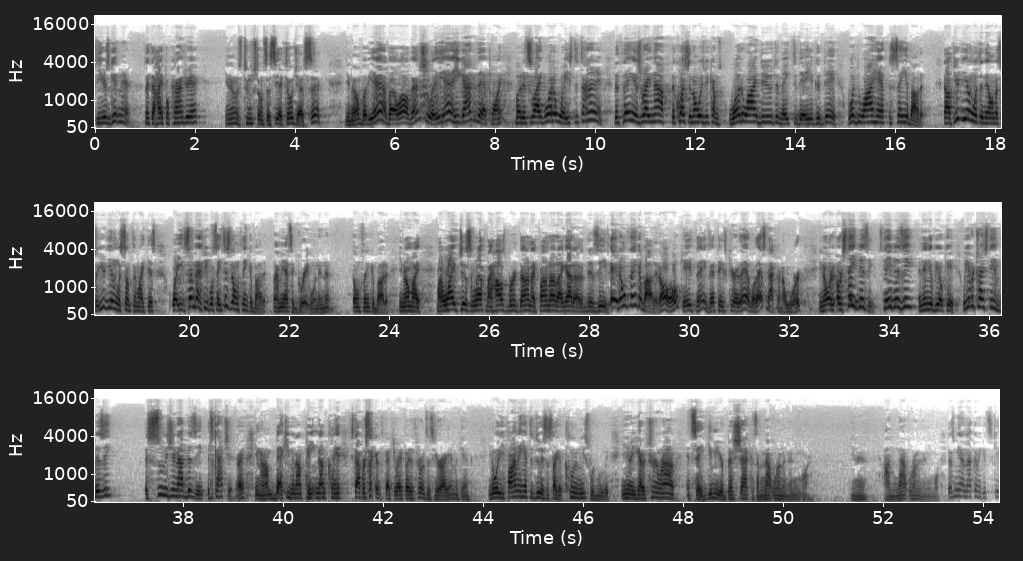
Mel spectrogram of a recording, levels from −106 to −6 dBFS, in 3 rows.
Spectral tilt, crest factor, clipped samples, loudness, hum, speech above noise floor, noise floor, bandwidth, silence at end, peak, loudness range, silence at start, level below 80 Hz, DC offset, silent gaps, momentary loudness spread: -4.5 dB/octave; 16 dB; under 0.1%; -16 LUFS; none; 39 dB; -55 dBFS; 11.5 kHz; 0 s; -2 dBFS; 5 LU; 0 s; -56 dBFS; under 0.1%; none; 11 LU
